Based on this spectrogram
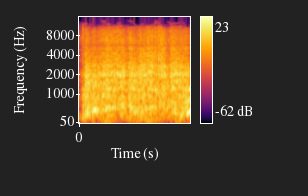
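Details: Go-kart engine, two test spark plugs on the leads: starter spins the engine briskly and evenly but it never fires; no spark, owner suspects dirty points needing sanding.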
